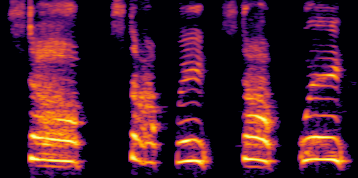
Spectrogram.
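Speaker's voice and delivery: high shouted stop calls; high urgent retold shouts; calling out. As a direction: flag down the bikers, yelling. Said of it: "doing all the motions".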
